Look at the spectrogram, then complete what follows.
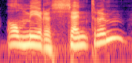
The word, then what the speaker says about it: Almere Centrum: Here you see the outside of the train station, Almere Centrum. That's how you pronounce it.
